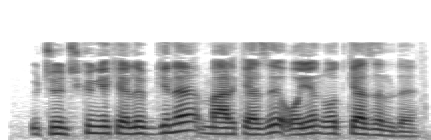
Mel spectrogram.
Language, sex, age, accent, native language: Uzbek, male, 25-34, Farg'ona, Uzbek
